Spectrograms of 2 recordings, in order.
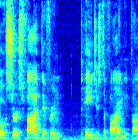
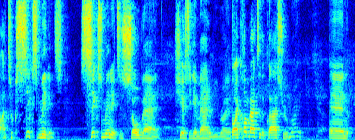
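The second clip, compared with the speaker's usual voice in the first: ordinary talk, nothing marked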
